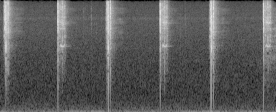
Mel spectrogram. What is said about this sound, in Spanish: Estoy buscando, mientras hacía estos disparos, estaba buscando el reflejo del sensor y para ver si aparentemente había alguna basura.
